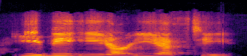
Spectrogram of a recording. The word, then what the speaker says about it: Everest: to say it wrong e-v-e-r-e-s-t how would you say it everest forever okay like the mountain i'll say becky and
